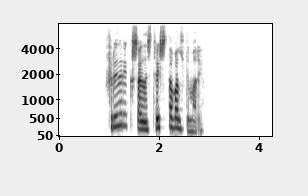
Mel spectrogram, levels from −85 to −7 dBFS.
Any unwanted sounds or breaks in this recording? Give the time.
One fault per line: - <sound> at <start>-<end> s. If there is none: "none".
none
